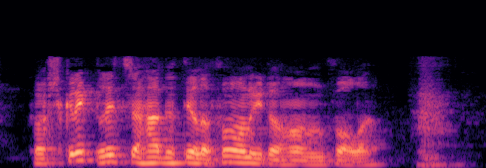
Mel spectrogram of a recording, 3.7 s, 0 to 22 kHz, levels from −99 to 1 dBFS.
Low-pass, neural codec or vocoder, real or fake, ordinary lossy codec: 5.4 kHz; none; real; AAC, 48 kbps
